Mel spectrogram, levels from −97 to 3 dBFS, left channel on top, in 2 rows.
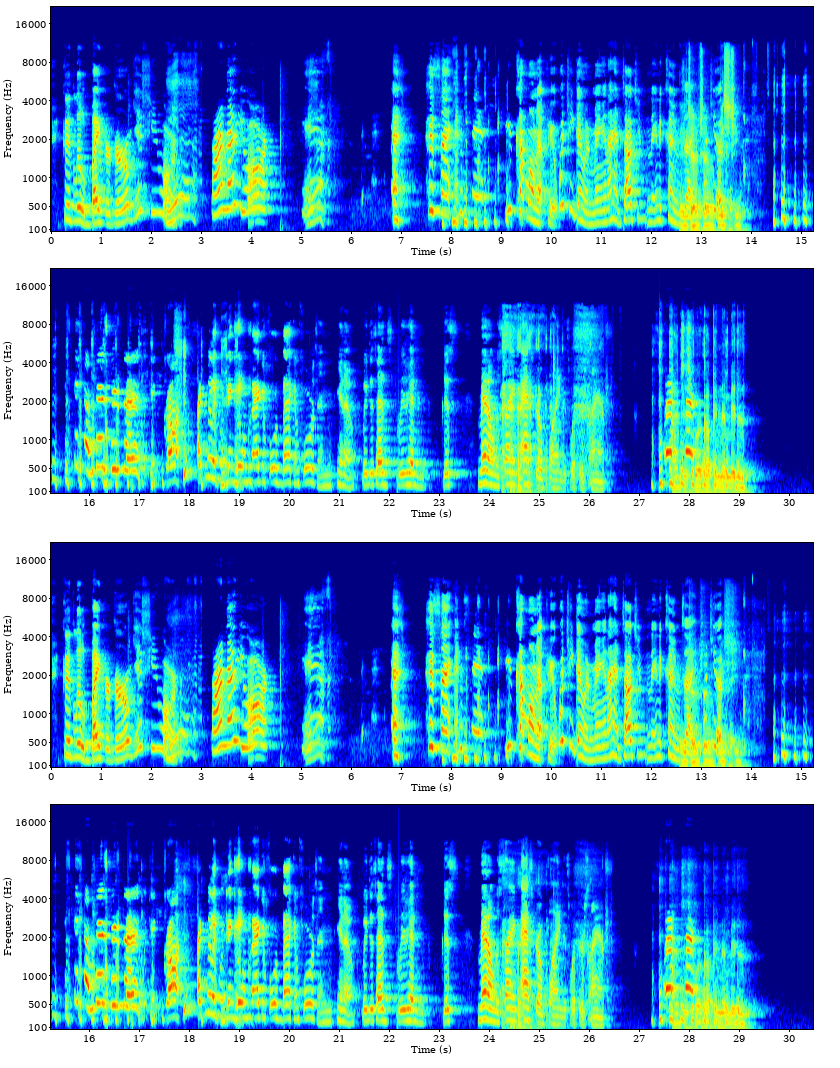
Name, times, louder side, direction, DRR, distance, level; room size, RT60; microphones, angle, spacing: voice 1, 0.0-2.5 3.2-4.3 5.0-5.5 6.8-7.0 7.5-8.6 9.1-13.7 15.7-17.8 18.4-22.7 23.1-23.2 23.8-26.3 27.5-28.1, right 3 dB, 20° right, 0.4 m, -24 dB
voice 2, 2.3-2.9 5.1-5.4 8.0-8.1 8.4-8.5 14.4-15.9 17.7-18.0 18.6-19.0 27.4-27.7 28.0-28.1 28.5-28.8, left 3 dB, 65° left, 0.6 m, -33 dB
voice 3, 12.6-13.8 24.2-24.8 25.7-26.3 27.7-29.1, left 3 dB, 90° left, 0.9 m, -30 dB
9.8 x 9.0 x 5.9 m
head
